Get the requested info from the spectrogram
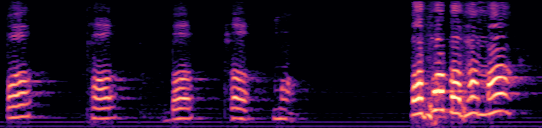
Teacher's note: दोनों होंठ मिलाकर बोले जा सकते हैं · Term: ओष्ठांग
